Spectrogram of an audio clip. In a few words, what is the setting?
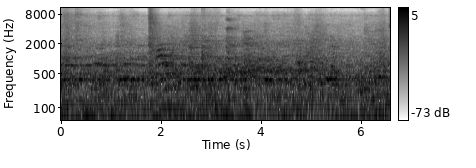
elevator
